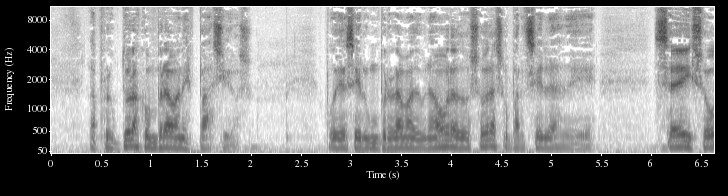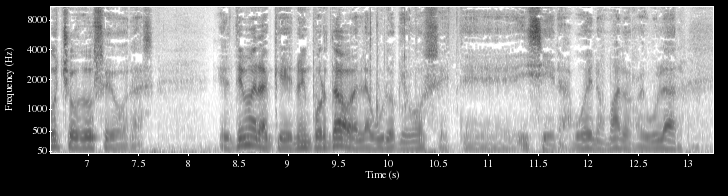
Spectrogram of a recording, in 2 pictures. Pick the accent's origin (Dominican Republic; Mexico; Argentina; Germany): Argentina; Buenos Aires; born there; Nací en Boedo y después la vida nos fue llevando a...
